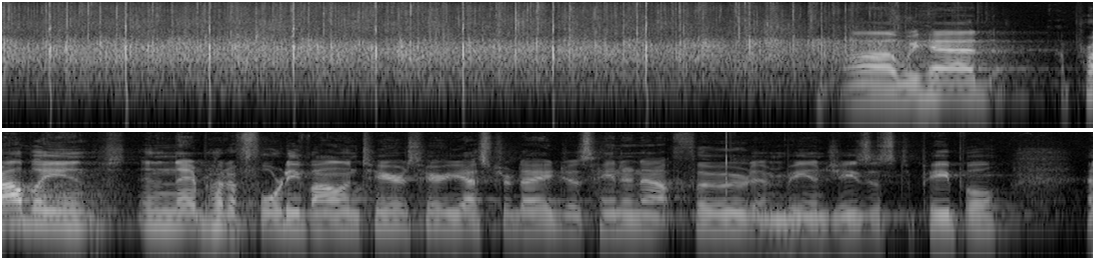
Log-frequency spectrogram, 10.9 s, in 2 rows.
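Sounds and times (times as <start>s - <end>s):
audience applause: 0.0s - 5.0s
speech: 4.2s - 10.9s.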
